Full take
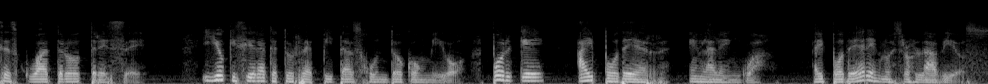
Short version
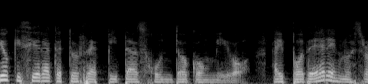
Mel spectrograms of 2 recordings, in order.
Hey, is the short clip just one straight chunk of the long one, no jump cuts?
no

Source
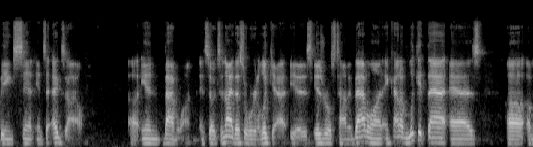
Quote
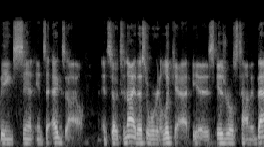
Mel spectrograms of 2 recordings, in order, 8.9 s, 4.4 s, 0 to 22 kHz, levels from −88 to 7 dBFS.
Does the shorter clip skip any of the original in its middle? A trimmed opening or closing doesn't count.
yes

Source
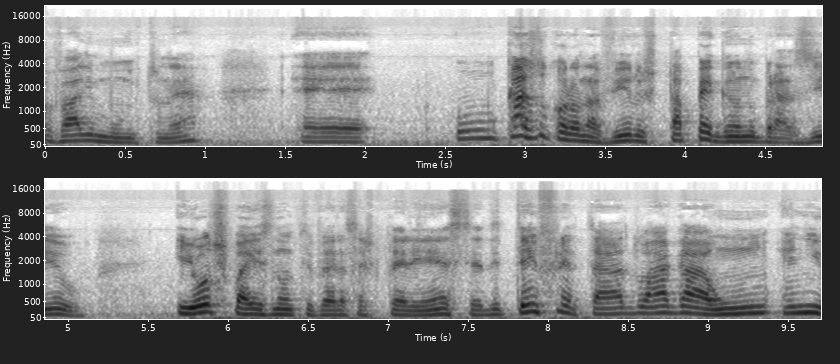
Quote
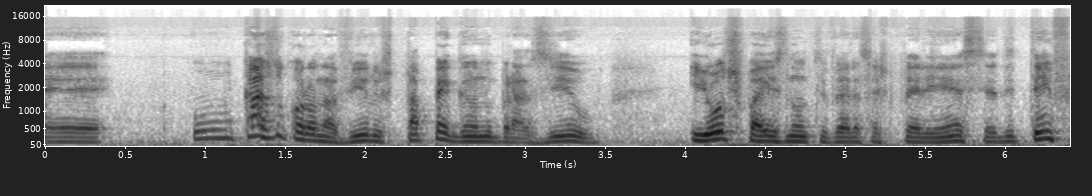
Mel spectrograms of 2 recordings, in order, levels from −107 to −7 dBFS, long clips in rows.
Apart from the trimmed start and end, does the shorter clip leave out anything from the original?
no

